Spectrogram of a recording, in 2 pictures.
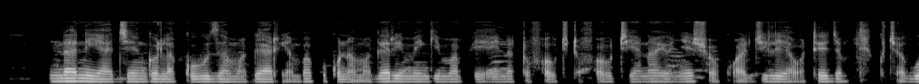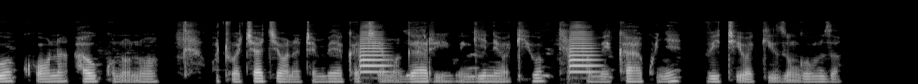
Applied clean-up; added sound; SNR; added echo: none; Brass instrument; -2 dB; none.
